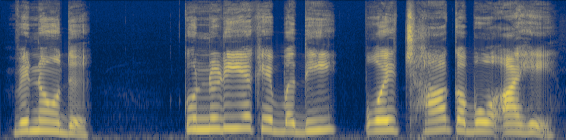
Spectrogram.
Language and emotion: Sindhi, neutral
